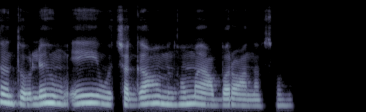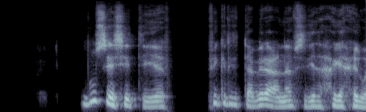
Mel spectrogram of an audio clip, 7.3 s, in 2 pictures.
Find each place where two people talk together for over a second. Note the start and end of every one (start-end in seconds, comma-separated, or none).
none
